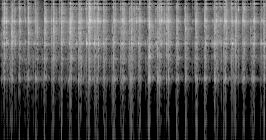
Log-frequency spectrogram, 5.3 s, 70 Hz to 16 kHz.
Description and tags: Ice Cubes Glass Shake 03
Ice cubes being shaken in a glass
glass, ice-cubes, restaurant, shake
